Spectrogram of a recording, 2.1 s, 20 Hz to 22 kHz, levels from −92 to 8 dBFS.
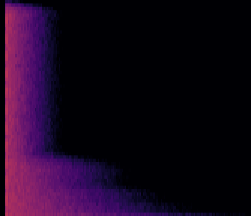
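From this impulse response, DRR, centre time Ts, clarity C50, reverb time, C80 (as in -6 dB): -7.0 dB, 0.116 s, -1.5 dB, 2.0 s, 0.5 dB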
